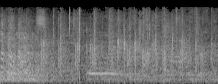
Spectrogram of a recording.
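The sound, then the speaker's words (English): A studio audience applauds steadily for several seconds, a dense, even wash of clapping with a few faint cheers or voices mixed in, fairly loud throughout. “I don't know what we're applauding, but okay.”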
